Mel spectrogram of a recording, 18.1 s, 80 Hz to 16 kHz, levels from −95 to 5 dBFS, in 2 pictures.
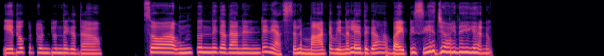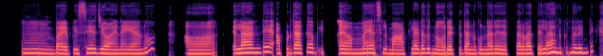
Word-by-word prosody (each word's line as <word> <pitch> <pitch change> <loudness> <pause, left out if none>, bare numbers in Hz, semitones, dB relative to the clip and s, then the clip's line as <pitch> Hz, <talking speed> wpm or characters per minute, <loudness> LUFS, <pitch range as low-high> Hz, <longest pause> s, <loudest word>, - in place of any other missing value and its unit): ఏదో 235 +3 0
ఒకటి 260 -1 -13
ఉంటుంది 240 0 -2
గదా, 210 -1 -3 0.9
సో, 275 - +3 0.2
ఆ - - +4 0.2
ఉంటుంది 270 +2 0
గదా 250 -1 +2
అని 245 0 -1
అంటే, 240 +5 -2
నేను 240 - +1
అస్సలు 225 +6 -1 0.2
మాట 200 +2 +2 0.2
వినలేదుగా 235 +2 +2 0.3
బైపీసియ్యే 240 - +3
జాయినయ్యాను. 275 -5 +2 2.0
హ్మ్. 230 -1 -3 0.2
బైపీసిసే 215 +3 0
జాయినయ్యాను. 210 +2 0 0.6
ఆహ్, 205 0 -1 0.3
ఎలా 240 +2 +5
అంటే, 255 +4 -1 0.2
అప్పడదాకా 240 +4 +2 0.5
ఆ - - +5
అమ్మాయి 230 +2 +1
అసలు 225 -1 -4
మాట్లాడదు 225 +4 0
నోరెత్తదనుకున్నారు 210 +1 0 0.3
తర్వాత 215 0 +1
ఎలా 230 +2 +3
అనుకున్నారంటే 255 +2 -2
230 Hz, 105 wpm, -24 LUFS, 215-250 Hz, 2.0 s, ఎలా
